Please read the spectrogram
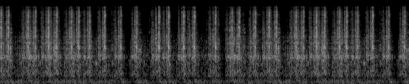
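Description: Typing sound effect: rapid keystroke clicks at about ten a second.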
